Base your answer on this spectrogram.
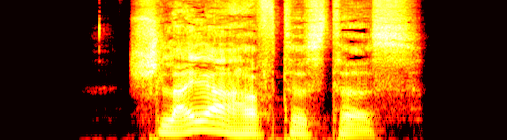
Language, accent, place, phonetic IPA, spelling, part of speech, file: German, Germany, Berlin, [ˈʃlaɪ̯ɐhaftəstəs], schleierhaftestes, adjective, De-schleierhaftestes.ogg
- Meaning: strong/mixed nominative/accusative neuter singular superlative degree of schleierhaft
